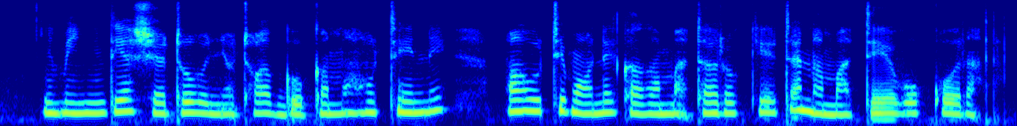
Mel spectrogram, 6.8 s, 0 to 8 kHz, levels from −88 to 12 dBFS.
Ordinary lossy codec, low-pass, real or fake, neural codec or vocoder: none; none; fake; codec, 16 kHz, 2 kbps, X-Codec, HuBERT features, trained on LibriSpeech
